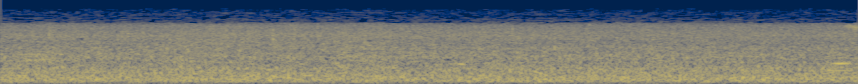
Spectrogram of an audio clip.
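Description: Steady rush of a fast, shallow mountain stream running over stones, with a herd of cattle wading through it.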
